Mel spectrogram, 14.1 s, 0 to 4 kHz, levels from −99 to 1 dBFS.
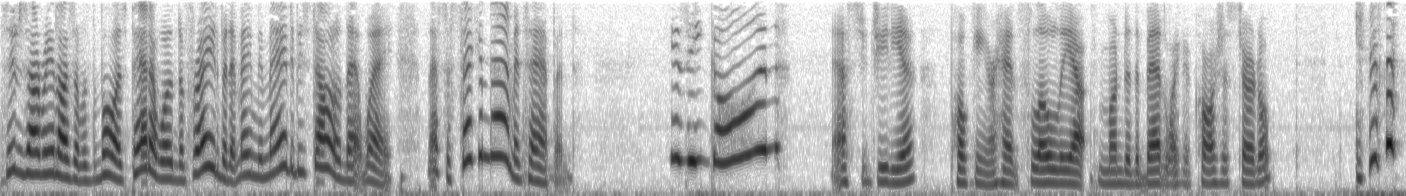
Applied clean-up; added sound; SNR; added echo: none; none; none; none.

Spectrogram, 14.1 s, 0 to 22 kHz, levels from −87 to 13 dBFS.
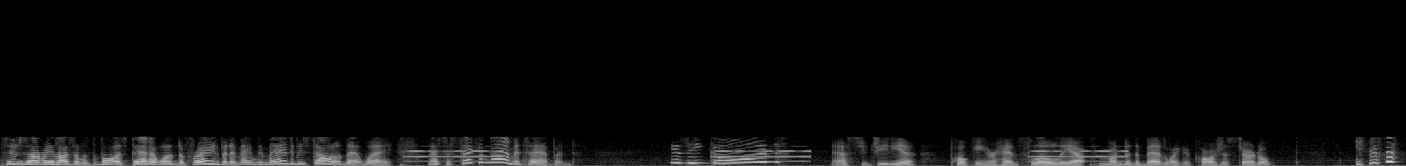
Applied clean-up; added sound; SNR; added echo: none; Organ; 11 dB; none.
